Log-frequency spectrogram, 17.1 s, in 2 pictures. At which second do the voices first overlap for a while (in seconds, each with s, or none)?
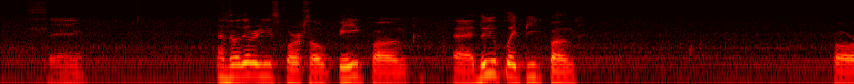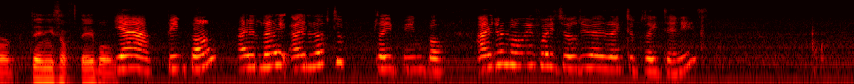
none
